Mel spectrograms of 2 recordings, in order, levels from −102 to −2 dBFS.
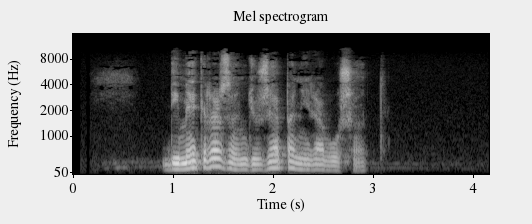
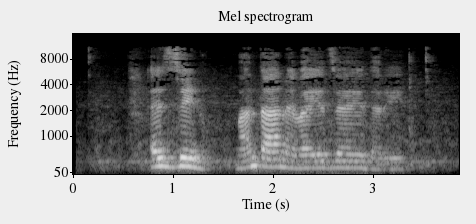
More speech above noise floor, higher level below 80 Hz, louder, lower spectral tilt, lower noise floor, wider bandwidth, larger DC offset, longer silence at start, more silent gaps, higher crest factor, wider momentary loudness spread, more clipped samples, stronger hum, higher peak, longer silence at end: first, 48 dB vs 32 dB; second, -80 dBFS vs -72 dBFS; about the same, -27 LUFS vs -26 LUFS; about the same, -4 dB/octave vs -4.5 dB/octave; first, -74 dBFS vs -58 dBFS; about the same, 10.5 kHz vs 11.5 kHz; neither; first, 0.9 s vs 0.6 s; neither; about the same, 18 dB vs 20 dB; second, 8 LU vs 18 LU; neither; neither; about the same, -10 dBFS vs -8 dBFS; first, 1.25 s vs 0.55 s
